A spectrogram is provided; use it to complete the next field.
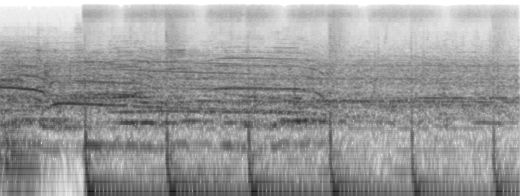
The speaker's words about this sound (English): A riled up Cameron crazy type of atmosphere here for the girls' game.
